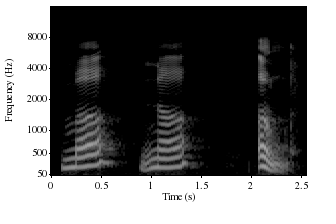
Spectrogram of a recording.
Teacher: So air flows through the nose rather than the mouth, और इसीलिए ये जो साउंड्स हैं इनको एक डिस्टिंक्टिव सी नेज़ल क्वालिटी मिल जाती है, और इसीलिए ये साउंड्स नेज़ल साउंड्स कहलाती हैं।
